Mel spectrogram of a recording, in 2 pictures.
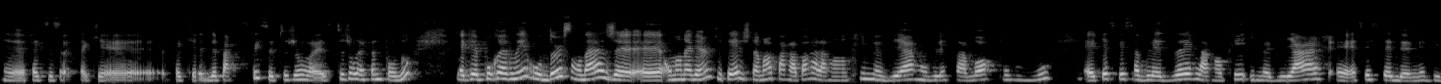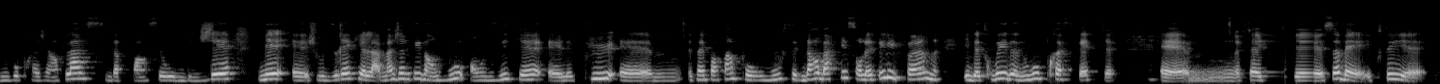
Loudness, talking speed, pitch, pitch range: -24 LUFS, 220 wpm, 225 Hz, 190-255 Hz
